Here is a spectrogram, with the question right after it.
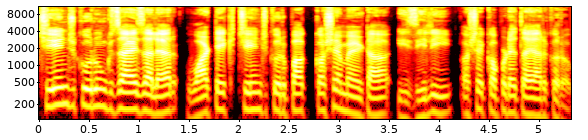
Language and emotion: Goan Konkani, neutral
